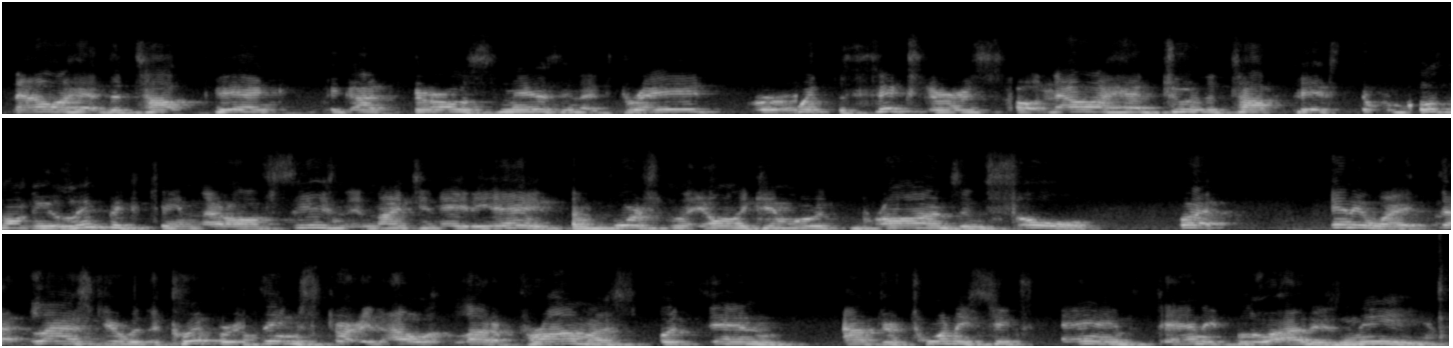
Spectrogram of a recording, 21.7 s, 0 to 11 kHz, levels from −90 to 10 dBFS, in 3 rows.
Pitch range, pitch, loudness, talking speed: 215-240 Hz, 230 Hz, -24 LUFS, 190 wpm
